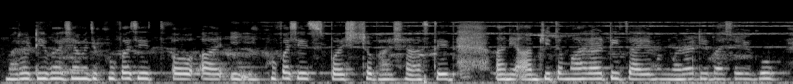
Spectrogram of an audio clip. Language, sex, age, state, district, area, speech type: Marathi, female, 18-30, Maharashtra, Nanded, urban, spontaneous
